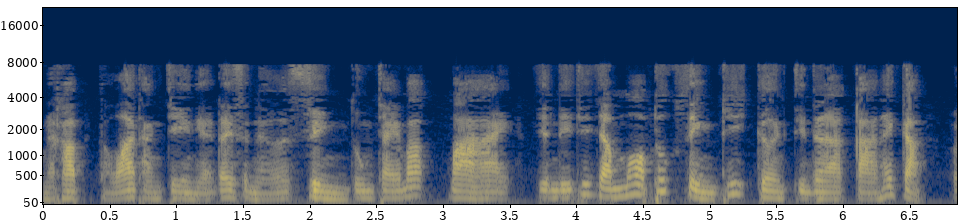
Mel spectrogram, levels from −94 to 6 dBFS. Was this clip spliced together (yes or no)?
no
